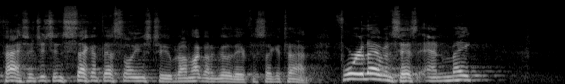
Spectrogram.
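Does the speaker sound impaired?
No.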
